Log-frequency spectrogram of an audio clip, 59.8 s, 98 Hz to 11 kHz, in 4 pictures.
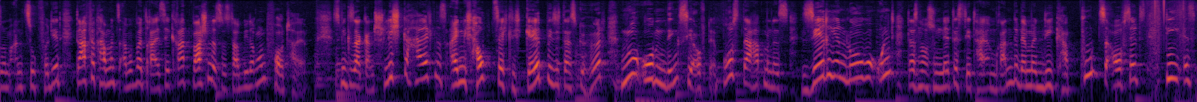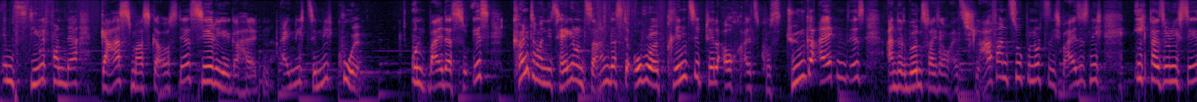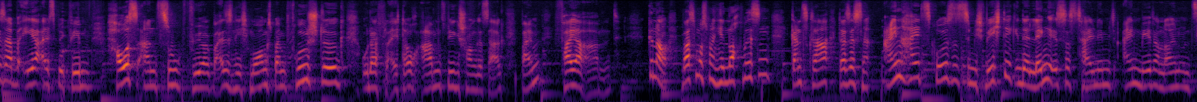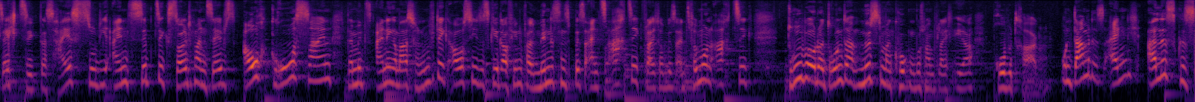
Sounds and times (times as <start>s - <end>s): Music: 0.0s - 59.8s
Speech: 0.0s - 59.8s.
